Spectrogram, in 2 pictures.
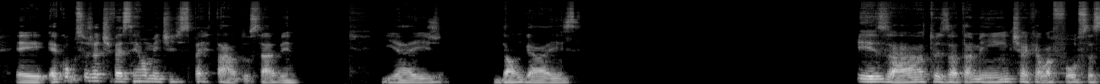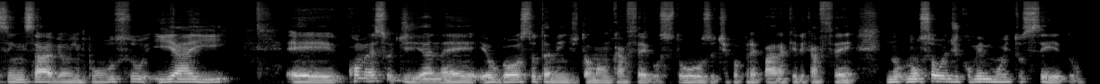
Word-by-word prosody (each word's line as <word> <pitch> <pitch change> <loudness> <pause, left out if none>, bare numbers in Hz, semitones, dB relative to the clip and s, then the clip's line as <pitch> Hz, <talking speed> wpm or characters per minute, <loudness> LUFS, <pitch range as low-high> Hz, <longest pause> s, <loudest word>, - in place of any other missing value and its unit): eh, 95 0 +3
é - - +6
como 180 - 0
se - - -2
eu - - -2
já 160 - +2
tivesse 130 -4 +3
realmente 130 -3 -2
despertado, 120 -8 -2
sabe. 95 +1 -1 0.8
E 90 +1 -5
aí 90 -1 0
já 105 +3 -7 0.5
dá 100 +1 +3
um 105 +2 0
gás. 90 -2 0 2.8
Exato, 120 -2 +4
exatamente, 115 +1 0
aquela 105 -3 +1
força 105 +1 -1
assim, 105 +1 -1
sabe, 110 -1 +3
um 105 - -2
impulso, 120 +7 -6
e, 125 +3 0
aí, 125 0 0 0.6
eh, 95 -2 +4
começa 145 -1 -1
o - - -6
dia, 90 -6 0
né. 95 +3 +1
Eu 110 0 +1
gosto 110 +3 +3
também 100 -5 -1
de 95 0 -10
tomar 95 -1 -1
um 90 - -5
café 90 0 -2
gostoso, 95 0 -3
tipo, 90 -1 -9
preparo 90 -2 -1
aquele 90 +2 -6
café, 90 0 -2 0.3
não 120 +2 -1
não 130 +1 +3
sou 135 0 +3
de 125 -1 -2
comer 125 +1 -2
muito 120 +1 -2
cedo. 90 -8 -3
105 Hz, 135 wpm, -23 LUFS, 95-125 Hz, 2.8 s, é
